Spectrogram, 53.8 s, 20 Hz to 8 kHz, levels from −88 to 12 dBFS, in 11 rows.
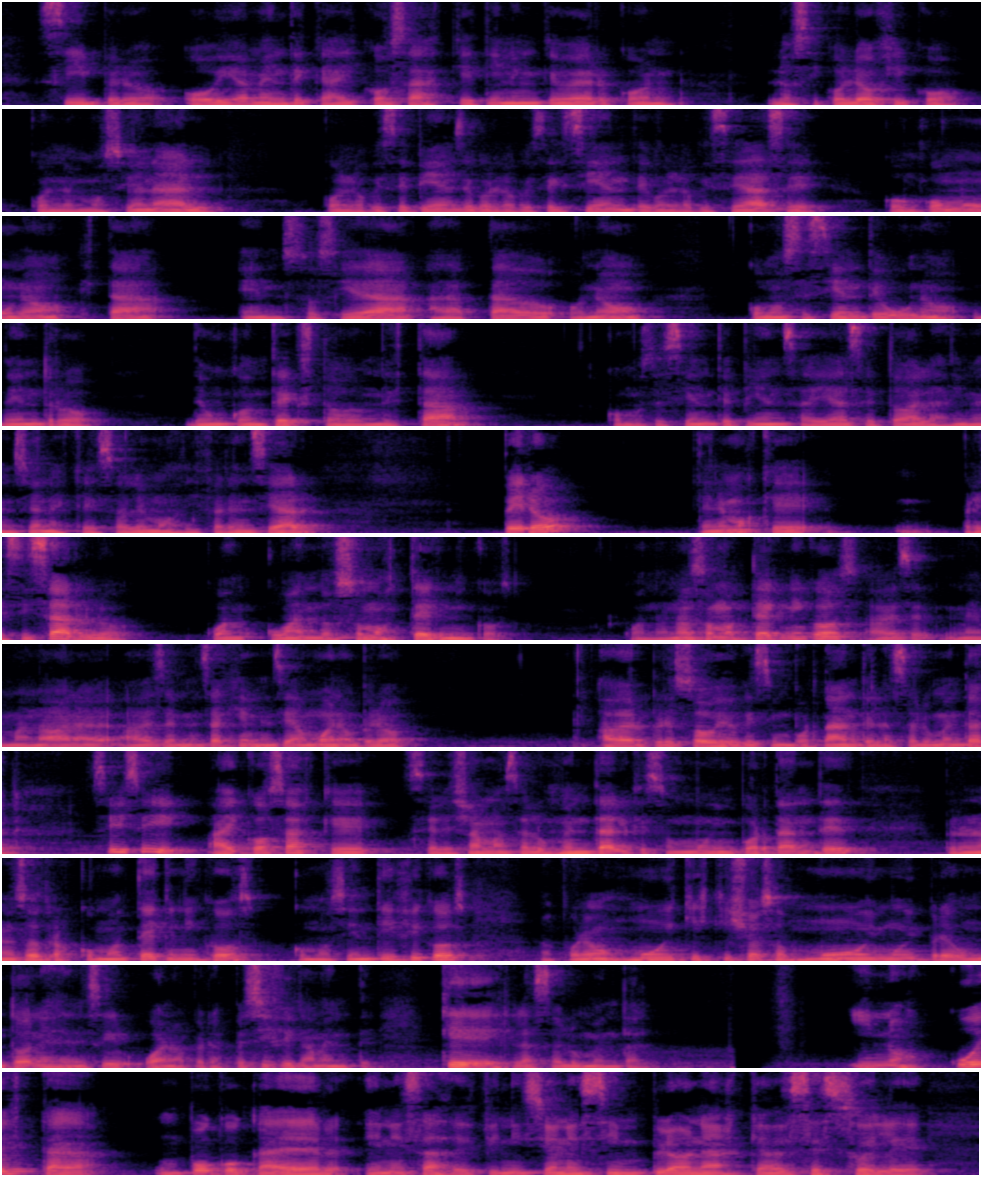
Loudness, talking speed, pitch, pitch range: -30 LUFS, 165 wpm, 110 Hz, 105-125 Hz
